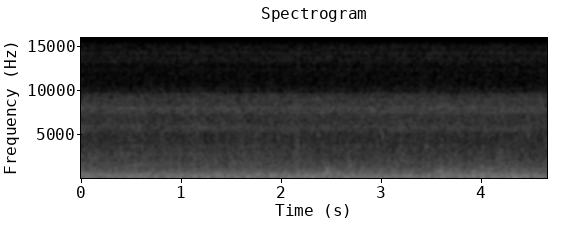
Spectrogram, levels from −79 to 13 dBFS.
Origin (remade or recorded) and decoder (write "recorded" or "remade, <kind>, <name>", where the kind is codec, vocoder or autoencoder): recorded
